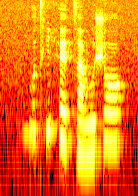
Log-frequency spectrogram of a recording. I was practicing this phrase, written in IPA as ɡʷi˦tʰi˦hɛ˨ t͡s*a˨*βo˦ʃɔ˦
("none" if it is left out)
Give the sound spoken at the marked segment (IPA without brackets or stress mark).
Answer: a˨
